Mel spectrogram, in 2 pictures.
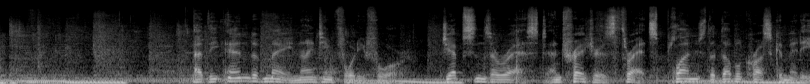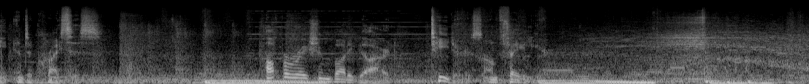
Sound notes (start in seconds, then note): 10.2 phone rings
